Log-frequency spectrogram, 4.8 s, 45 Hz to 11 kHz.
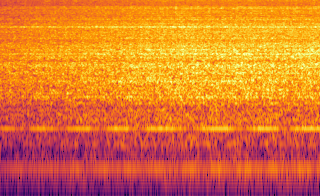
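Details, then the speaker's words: Trotec TTK 75 E dehumidifier, bought because the compressor seemed not to start: loud steady whooshing hum with a constant low drone, no knocks or rattles; the fan is running and the compressor appears to be on. "Nope, the compressor I think is actually on."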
